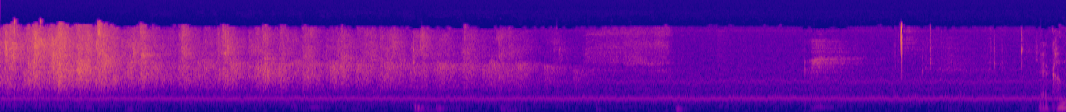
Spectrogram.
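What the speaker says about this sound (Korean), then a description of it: "박수로 맞이하겠습니다." A church congregation at a Sunday afternoon service claps in welcome, a loud dense burst at first that thins and fades to scattered claps and quiet room noise.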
